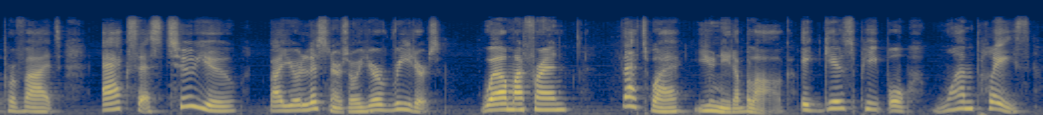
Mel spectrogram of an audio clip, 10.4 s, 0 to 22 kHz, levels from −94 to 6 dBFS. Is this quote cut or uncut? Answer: cut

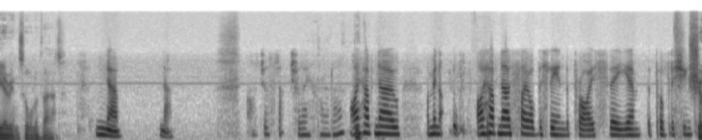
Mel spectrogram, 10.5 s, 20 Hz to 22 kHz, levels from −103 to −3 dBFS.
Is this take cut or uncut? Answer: cut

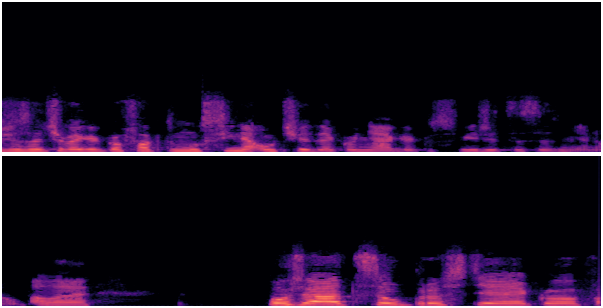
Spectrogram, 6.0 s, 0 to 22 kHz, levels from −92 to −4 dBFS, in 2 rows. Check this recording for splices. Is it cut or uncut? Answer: cut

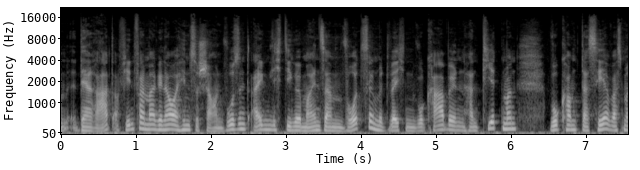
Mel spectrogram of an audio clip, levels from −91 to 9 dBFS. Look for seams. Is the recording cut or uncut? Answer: uncut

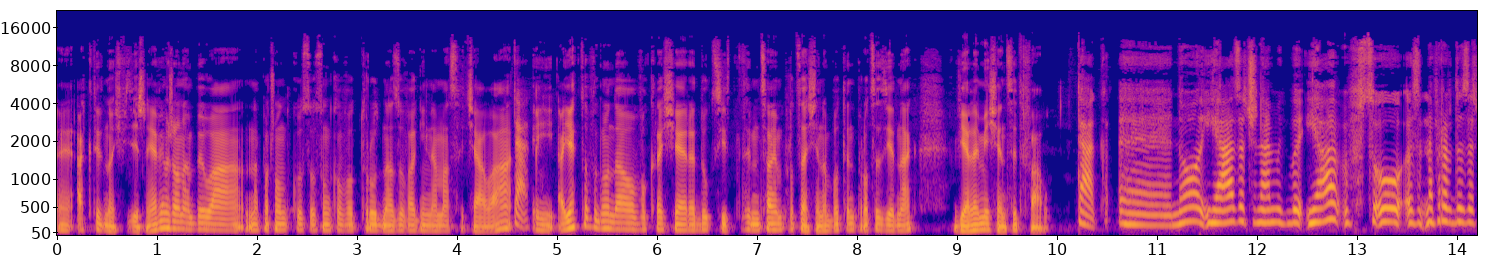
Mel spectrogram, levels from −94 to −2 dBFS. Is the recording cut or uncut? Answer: uncut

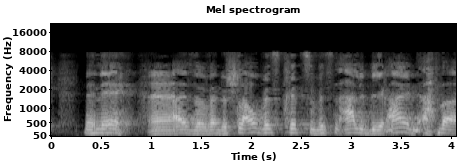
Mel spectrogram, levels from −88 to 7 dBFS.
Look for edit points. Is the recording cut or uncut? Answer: uncut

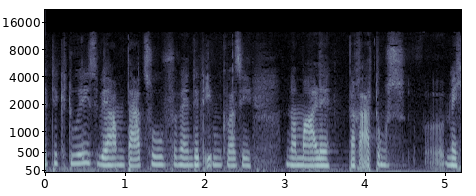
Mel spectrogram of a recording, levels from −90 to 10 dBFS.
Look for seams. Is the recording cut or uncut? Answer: uncut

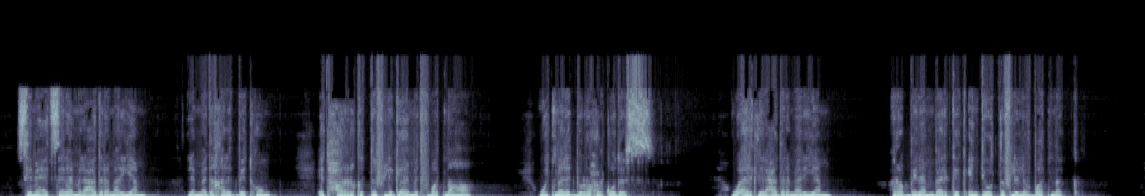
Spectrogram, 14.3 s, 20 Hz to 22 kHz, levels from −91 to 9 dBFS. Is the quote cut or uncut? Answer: uncut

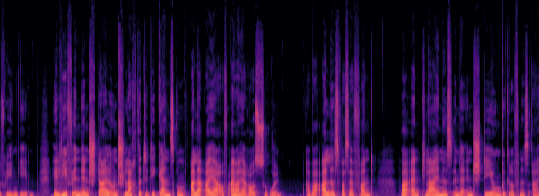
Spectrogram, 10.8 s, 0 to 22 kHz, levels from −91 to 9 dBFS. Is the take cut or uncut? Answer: uncut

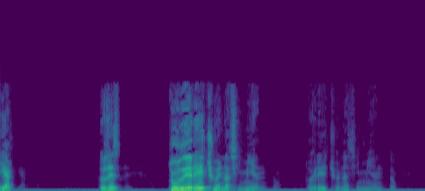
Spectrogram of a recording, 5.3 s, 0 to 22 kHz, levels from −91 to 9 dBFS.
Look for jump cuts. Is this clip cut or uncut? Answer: uncut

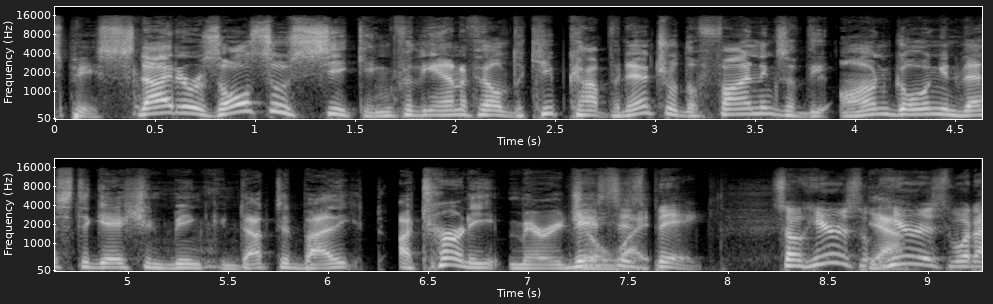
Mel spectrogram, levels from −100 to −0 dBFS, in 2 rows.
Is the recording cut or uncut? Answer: uncut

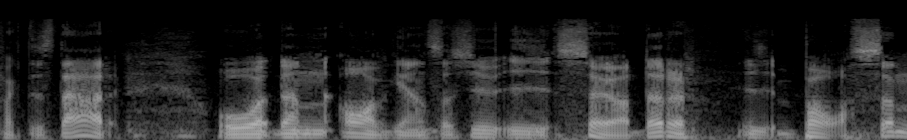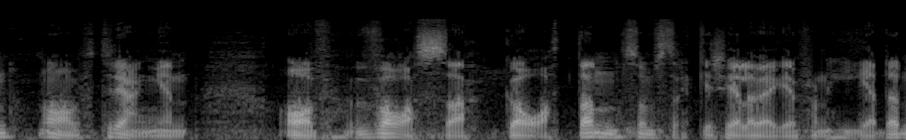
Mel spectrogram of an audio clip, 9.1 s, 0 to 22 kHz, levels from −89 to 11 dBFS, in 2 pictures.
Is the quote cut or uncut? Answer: uncut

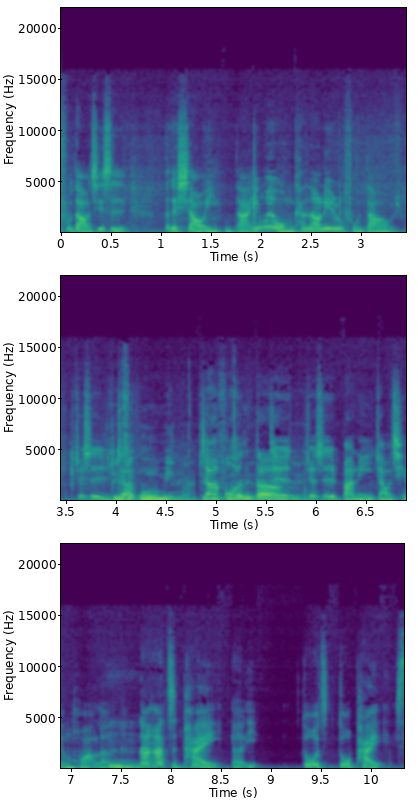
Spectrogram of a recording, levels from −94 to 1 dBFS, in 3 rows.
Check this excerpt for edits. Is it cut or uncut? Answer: uncut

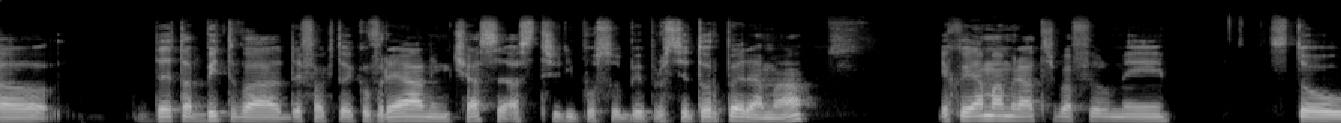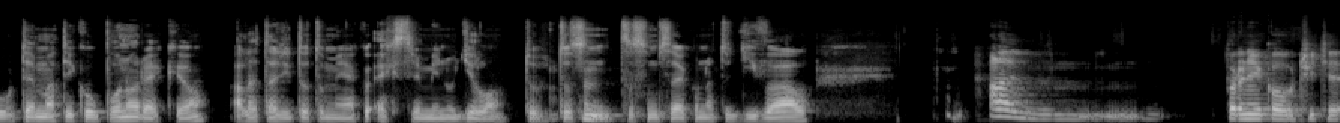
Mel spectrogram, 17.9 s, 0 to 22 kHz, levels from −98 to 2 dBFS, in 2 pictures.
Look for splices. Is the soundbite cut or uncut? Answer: cut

